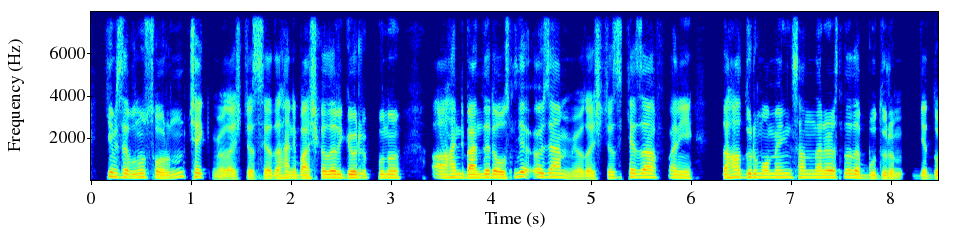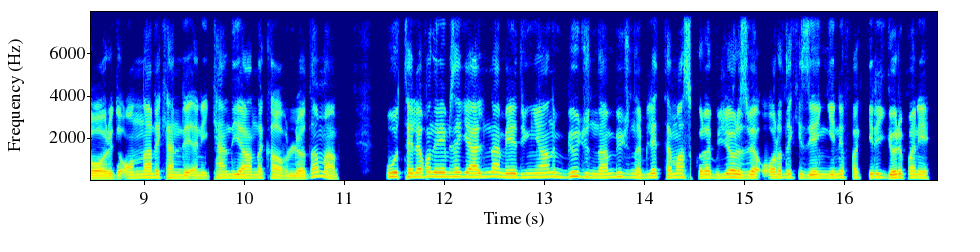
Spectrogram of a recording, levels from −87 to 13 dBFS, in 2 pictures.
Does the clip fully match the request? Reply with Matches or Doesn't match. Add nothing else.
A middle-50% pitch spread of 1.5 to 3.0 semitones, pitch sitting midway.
Doesn't match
